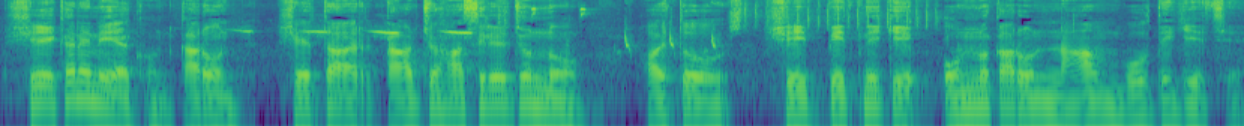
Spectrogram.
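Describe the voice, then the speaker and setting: A man's voice: lowish voice, a little hiss or hum, lightly acted. A man voicing a shrewd, resolute investigator in a horror cartoon, explaining things earnestly. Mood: explanatory. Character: shrewd, resolute male investigator exposing a culprit.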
